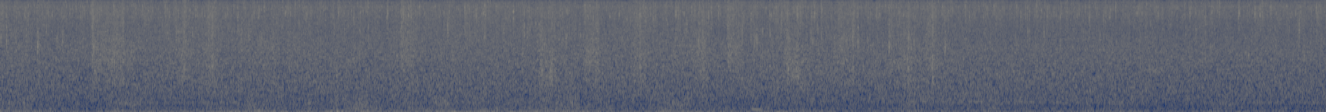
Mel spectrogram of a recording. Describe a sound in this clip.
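Footsteps crunch slowly over leaves and dirt.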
